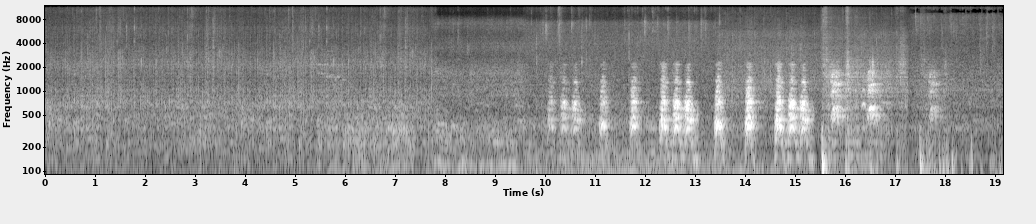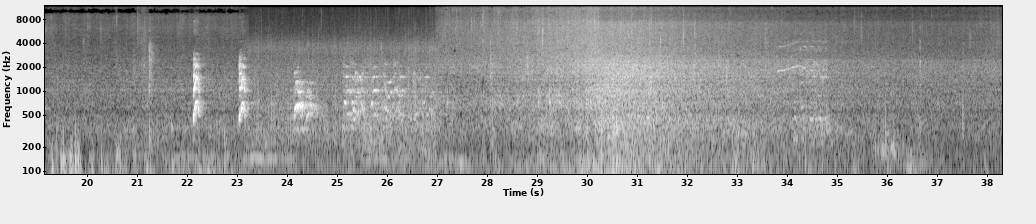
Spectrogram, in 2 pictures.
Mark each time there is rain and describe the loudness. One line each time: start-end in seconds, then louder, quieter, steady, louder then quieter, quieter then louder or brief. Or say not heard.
0.0-38.2 louder.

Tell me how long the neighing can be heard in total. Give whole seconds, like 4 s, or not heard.
3 s.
